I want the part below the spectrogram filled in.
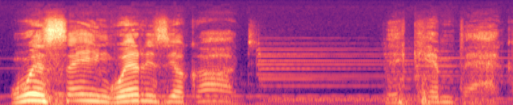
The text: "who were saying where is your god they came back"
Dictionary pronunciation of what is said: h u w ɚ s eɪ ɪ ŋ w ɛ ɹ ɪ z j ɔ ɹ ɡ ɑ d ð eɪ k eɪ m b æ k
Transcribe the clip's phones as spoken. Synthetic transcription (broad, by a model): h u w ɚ s eɪ ɪ ŋ w ɛ ɹ ɪ z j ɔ ɡ ɑ d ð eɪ k eɪ m b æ k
